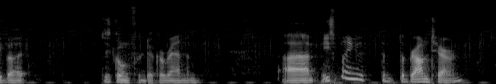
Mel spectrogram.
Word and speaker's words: 뚜까랜덤: You're supposed to pronounce it in the Korean way, but just going for 뚜까랜덤.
